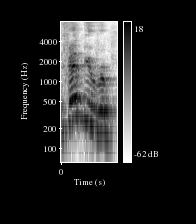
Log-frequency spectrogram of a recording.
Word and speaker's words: February: actually immoral yep there are 28 days in February February now it's just like somebody spelled the name wrong on February's birth certificate and we've just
